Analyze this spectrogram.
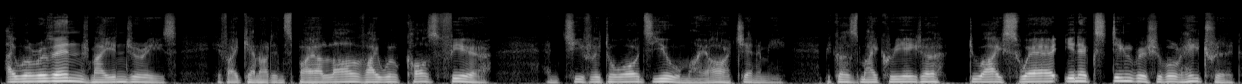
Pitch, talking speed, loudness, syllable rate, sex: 110 Hz, 140 wpm, -20 LUFS, 4.6 syllables/s, male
